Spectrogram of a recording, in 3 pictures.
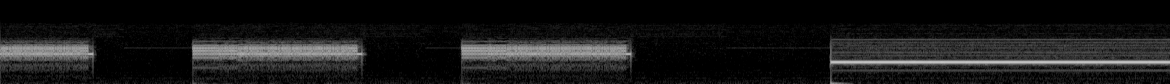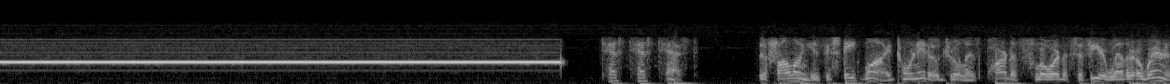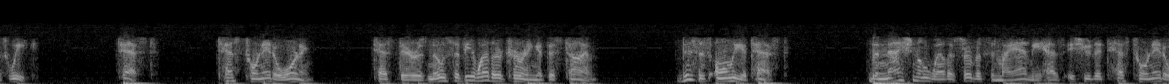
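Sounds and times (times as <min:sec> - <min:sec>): steady alarm tone: 0:02.0 - 0:03.7, 0:04.6 - 0:06.4.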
